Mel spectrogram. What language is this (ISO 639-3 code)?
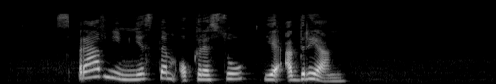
ces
